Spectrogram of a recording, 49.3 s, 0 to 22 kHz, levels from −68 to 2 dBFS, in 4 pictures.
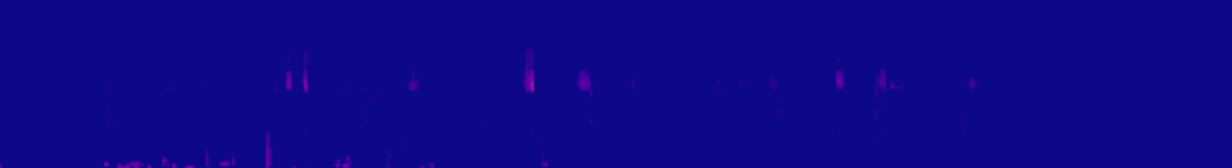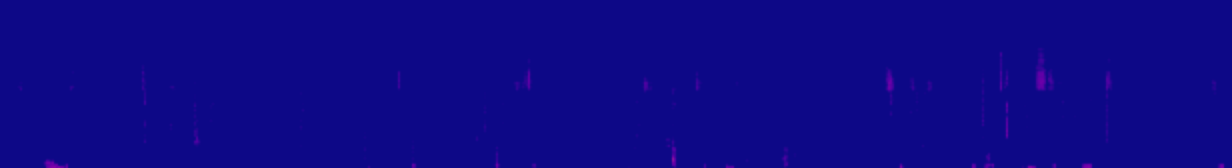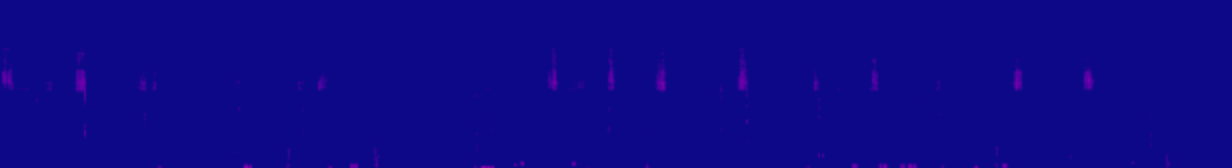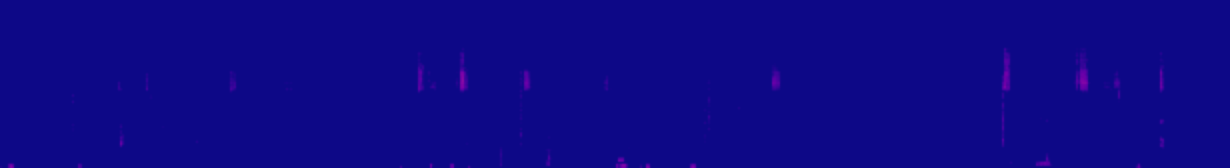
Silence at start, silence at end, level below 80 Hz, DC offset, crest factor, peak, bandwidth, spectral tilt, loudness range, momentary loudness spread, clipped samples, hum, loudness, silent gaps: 0 s; 0 s; -80 dBFS; under 0.1%; 28 dB; -32 dBFS; 16.5 kHz; -1 dB/octave; 4 LU; 7 LU; under 0.1%; none; -58 LUFS; none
